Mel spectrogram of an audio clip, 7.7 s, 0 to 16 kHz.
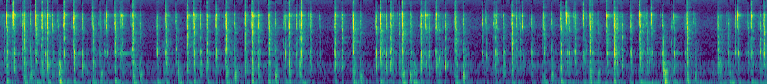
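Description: A full-size backlit Bloody B820R mechanical keyboard with plastic keycaps is typed on rapidly with the fingertips of both hands. It produces a dense, steady stream of short, dry key clacks with a low-weighted thock and brighter click tops. The typing pauses briefly just past the three-second mark.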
